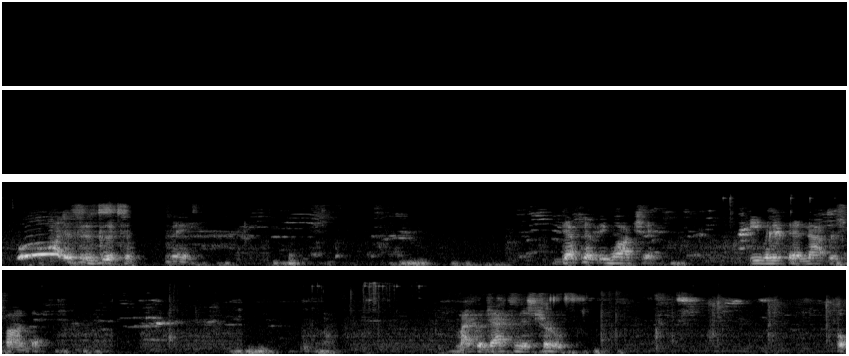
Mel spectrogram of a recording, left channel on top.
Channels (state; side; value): silent; left; digital silence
